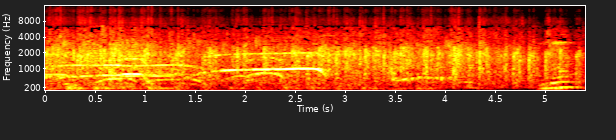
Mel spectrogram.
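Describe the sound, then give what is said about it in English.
An audience bursts into sustained, loud applause for the Moravians, dense clapping rolling steadily throughout, with high cheers and whooping voices rising and falling above it. “Clap for the Moravians.”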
